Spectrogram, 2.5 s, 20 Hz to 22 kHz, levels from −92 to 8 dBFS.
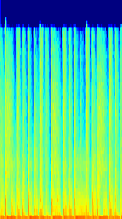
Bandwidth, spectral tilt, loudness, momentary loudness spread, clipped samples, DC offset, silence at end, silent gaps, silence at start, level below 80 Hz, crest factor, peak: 19.5 kHz; -5 dB/octave; -13 LUFS; 1 LU; under 0.1%; under 0.1%; 0 s; none; 0 s; -14 dBFS; 8 dB; -4 dBFS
